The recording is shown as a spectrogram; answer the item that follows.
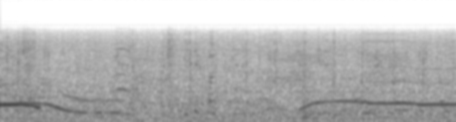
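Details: Two cats squaring off in a fight, one cat against another: a long, drawn-out tonal yowl that sags lower, then swells again into a steady, wavering howl. The hum of background noise runs throughout.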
